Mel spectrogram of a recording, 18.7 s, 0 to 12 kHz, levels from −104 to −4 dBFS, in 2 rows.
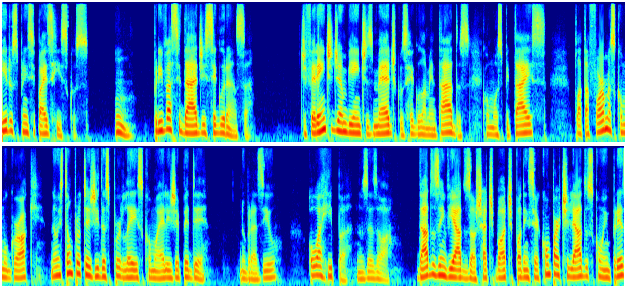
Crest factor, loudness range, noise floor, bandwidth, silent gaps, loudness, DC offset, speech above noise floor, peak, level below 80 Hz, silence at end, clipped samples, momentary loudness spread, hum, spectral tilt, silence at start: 16 dB; 5 LU; -72 dBFS; 12 kHz; none; -25 LUFS; under 0.1%; 48 dB; -8 dBFS; -54 dBFS; 0 s; under 0.1%; 13 LU; none; -5 dB/octave; 0 s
